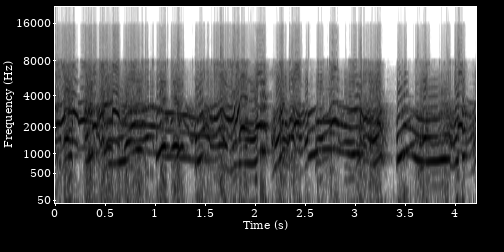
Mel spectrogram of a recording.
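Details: Dense chorus of wild coyotes, shrill yips and warbling howls piling over one another, with a short dip in the clamour before it resumes.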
